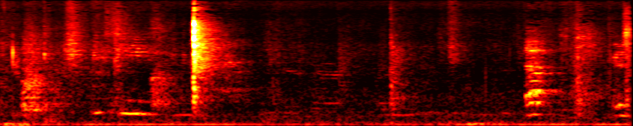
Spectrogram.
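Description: A dog whining in short, soft calls, with one sharp click a little over a second in.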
